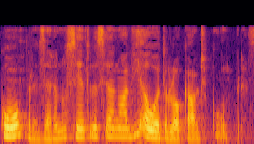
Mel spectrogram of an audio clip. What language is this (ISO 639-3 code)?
por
